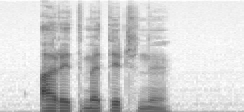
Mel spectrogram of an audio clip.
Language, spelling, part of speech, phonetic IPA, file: Polish, arytmetyczny, adjective, [ˌarɨtmɛˈtɨt͡ʃnɨ], Pl-arytmetyczny.ogg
